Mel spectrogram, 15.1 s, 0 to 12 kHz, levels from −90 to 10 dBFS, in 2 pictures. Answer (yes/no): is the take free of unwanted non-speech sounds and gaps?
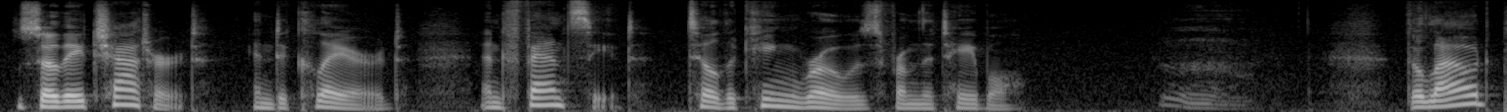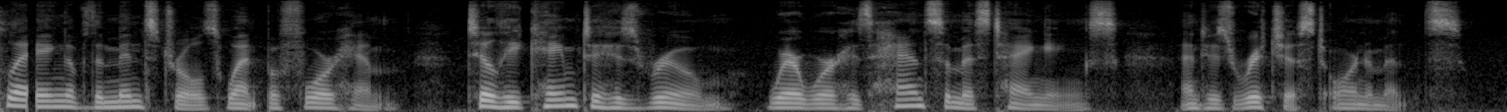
no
